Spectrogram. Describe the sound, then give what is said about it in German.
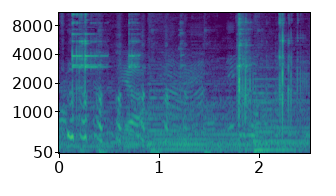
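Glasses clink together several times in a toast, bright ringing taps, with voices murmuring and a low background hum underneath. “In diesem Sinne Prost.”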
